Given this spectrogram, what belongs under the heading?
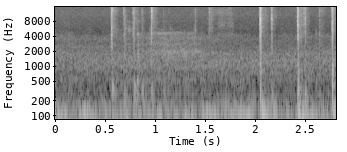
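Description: A command being typed on a computer keyboard during a Red Hat Linux lab session: a sparse run of light keystroke clicks with a few louder taps near the end, over a low steady hum.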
